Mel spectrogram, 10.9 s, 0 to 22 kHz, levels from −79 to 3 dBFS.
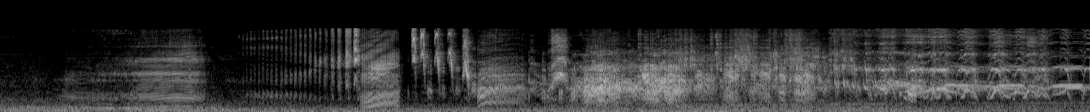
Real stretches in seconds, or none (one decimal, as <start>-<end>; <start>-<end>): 0.0-0.9; 1.4-10.9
